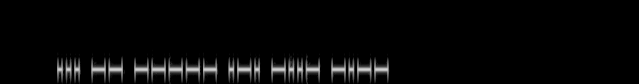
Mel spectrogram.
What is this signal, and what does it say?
Morse code, heard as a keyed tone, about 27 wpm, 700 Hz. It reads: SM0RXY
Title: DXCC-100 Call Signs - 6 Characters - Repeated 3x - 28wpm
